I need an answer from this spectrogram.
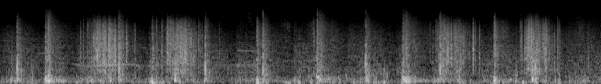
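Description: Fireworks grand finale: aerial shells bursting in quick succession, several bangs a second.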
